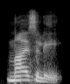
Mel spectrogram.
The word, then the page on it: miserly: Indian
